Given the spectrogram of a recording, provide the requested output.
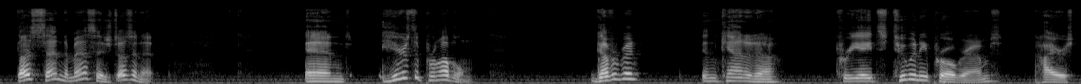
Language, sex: English, male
